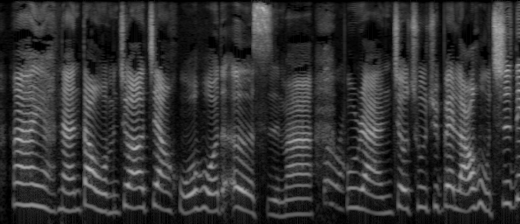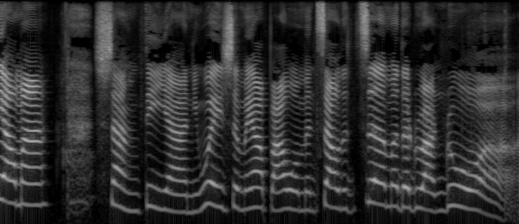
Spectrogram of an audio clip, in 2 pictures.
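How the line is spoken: Crying, sad. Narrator (Chinese): 他们就在哭嘛，伤心啊

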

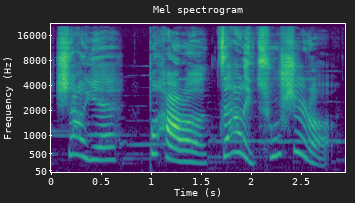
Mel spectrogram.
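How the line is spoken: Servants shouting urgently. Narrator (Chinese): 几个家丁急匆匆地跑来，大声喊着

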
